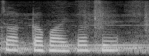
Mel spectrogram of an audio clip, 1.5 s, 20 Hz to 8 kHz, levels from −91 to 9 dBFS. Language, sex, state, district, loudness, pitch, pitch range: Bengali, female, Tripura, West Tripura, -16 LUFS, 235 Hz, 220-240 Hz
